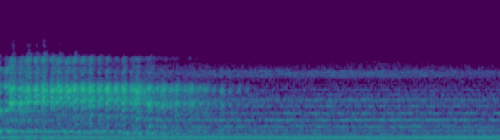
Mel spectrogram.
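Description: A cartoon character's high, echoing laugh that fades out over the first two seconds or so, followed by a faint steady low hum.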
